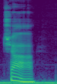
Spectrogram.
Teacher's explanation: the voiceless post-alveolar affricate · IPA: /tʃ/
